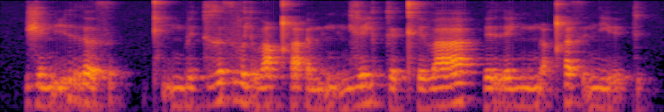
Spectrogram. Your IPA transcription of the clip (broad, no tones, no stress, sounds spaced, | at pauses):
ʒ e n ḭ r ə θ | kʰ ḭ m b e k ɣ ə θ v ə j ə̰ β a qʰ e ʔ ɛ m ḛ n ḭ n ɣ e j ə̰ k ɛ kʰ e β a | ɪ r e j ŋ ɪ m ḭ qʰ i θ ḛ n j ḛ k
